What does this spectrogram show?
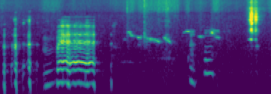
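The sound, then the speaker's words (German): A woman imitates a goat's bleat, giving one loud, quavering cry of about half a second. Short clicks come before it, and faint chirpy squeaks follow. “Sie macht wie so eine Ziege.”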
